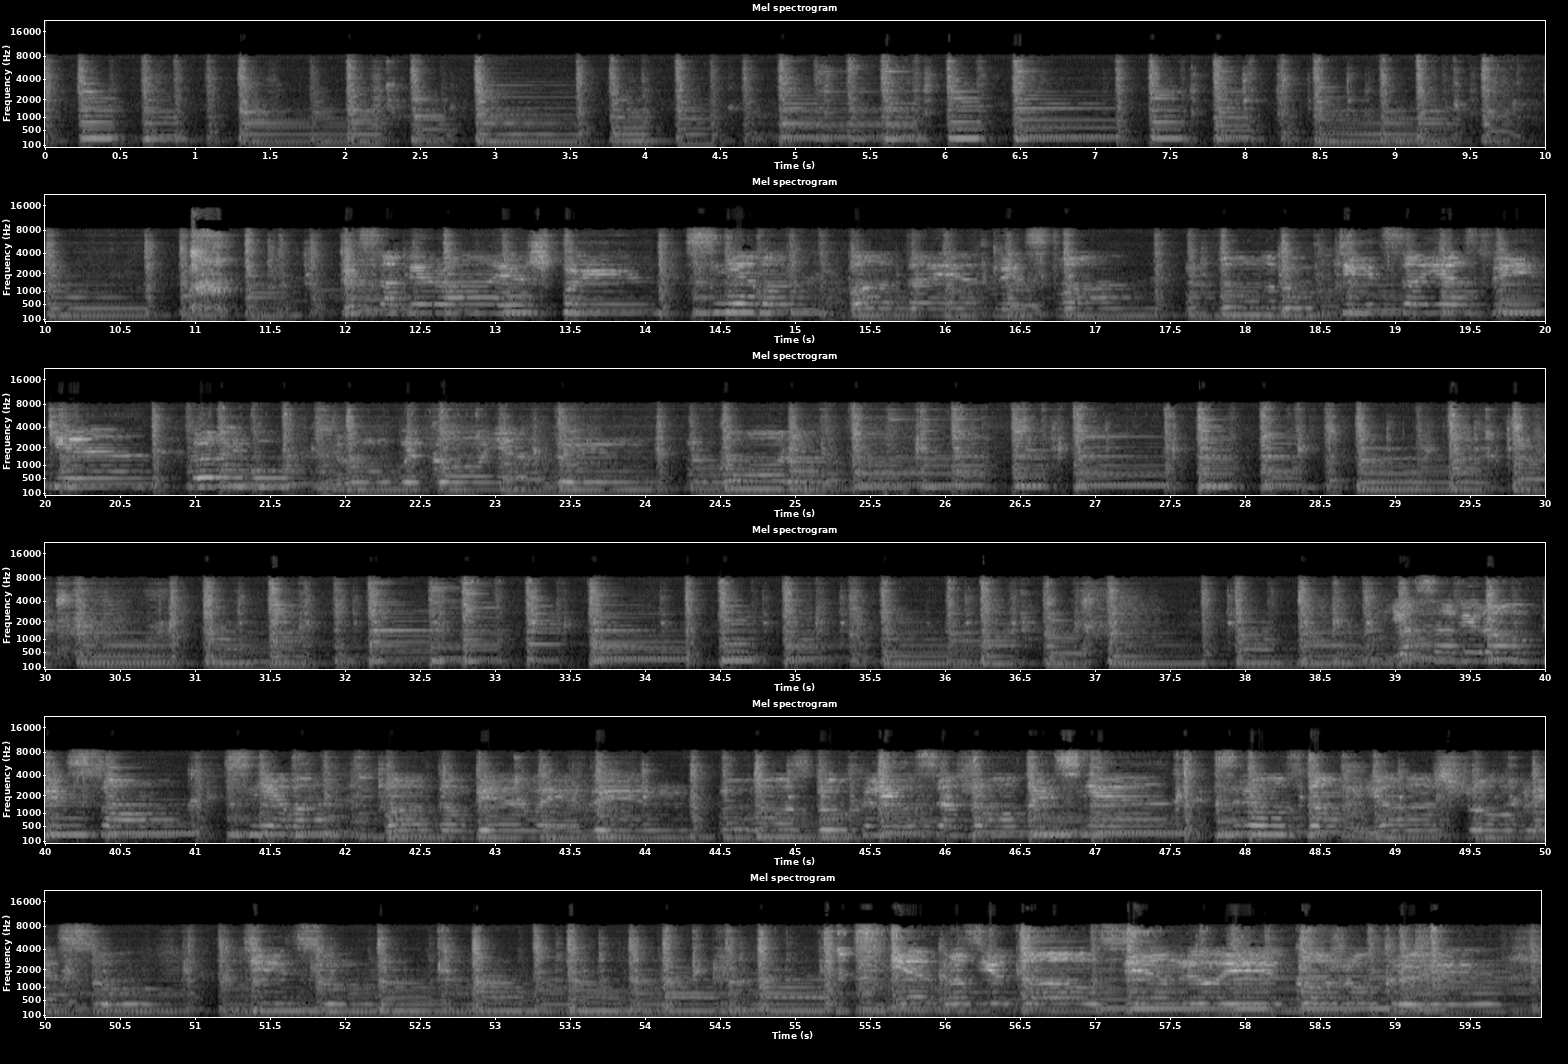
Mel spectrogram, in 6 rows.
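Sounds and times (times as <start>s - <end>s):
acoustic guitar strumming: 0.0s - 59.9s
man singing: 10.9s - 26.8s, 29.4s - 30.9s, 38.8s - 53.3s, 54.5s - 59.9s.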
